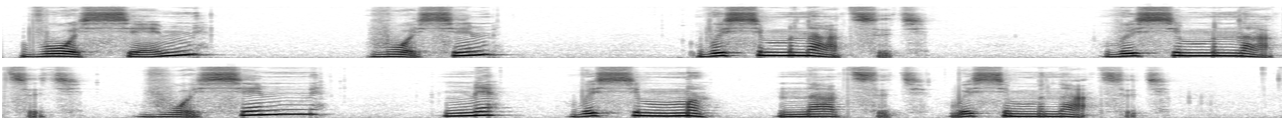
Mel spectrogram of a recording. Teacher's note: in the numbers from 15 to 19, since the soft sign is cut off, the preceding consonant becomes hard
